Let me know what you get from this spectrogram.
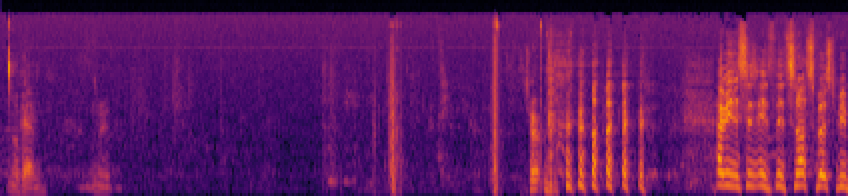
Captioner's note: laughter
